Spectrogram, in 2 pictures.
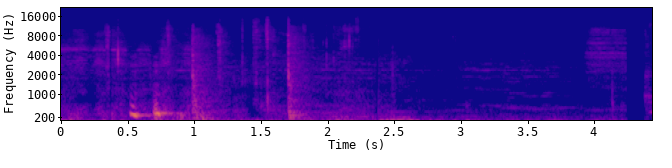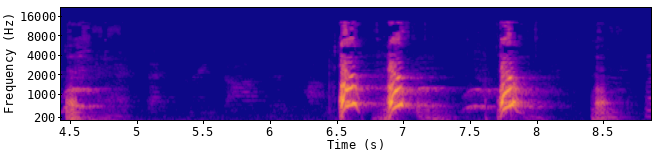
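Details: Miniature dachshund in playful mood: faint scuffles and soft noises first, then a single sharp bark, followed after a pause by a quick cluster of three loud barks and a last shorter yap, indoors.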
